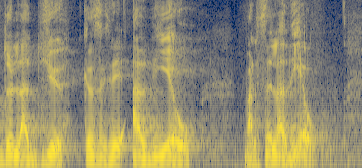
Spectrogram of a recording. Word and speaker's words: adieu: Vals de l'Adieu, que se escribe adieu. Vals de l'Adieu. Un colega tenía yo que siempre decía, Jack, tocate el Vals del Audi. Del carro Audi, entiendo que es un carro.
